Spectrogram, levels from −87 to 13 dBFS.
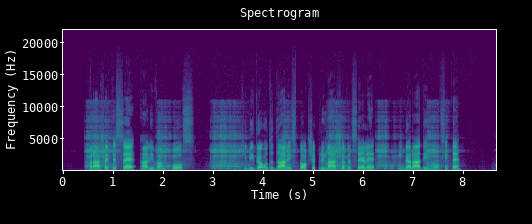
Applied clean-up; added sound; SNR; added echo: neural mask model RNNoise.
